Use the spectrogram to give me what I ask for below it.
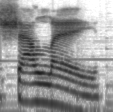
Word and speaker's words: chalet: there's a final t valet again final T when you're writing it but we don't pronounce that final t ballet debut and Chalet practice the pronunciation with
